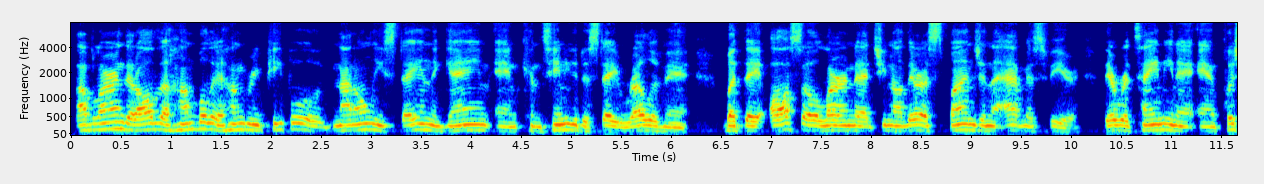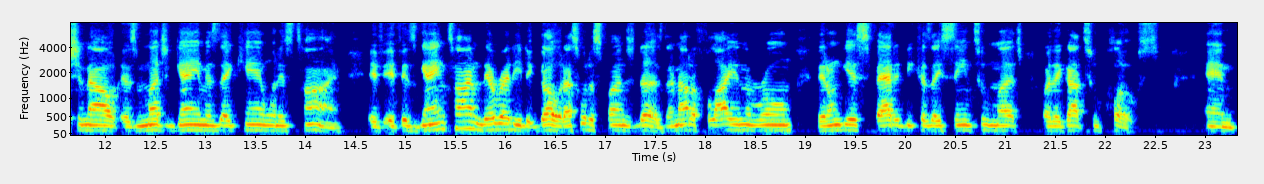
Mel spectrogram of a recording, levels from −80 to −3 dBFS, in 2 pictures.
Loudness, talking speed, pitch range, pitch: -25 LUFS, 215 wpm, 130-145 Hz, 135 Hz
